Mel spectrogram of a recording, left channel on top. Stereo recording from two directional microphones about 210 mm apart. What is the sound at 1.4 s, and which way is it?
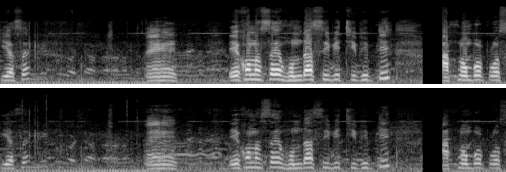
Speech, 30° left (ahead or behind).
